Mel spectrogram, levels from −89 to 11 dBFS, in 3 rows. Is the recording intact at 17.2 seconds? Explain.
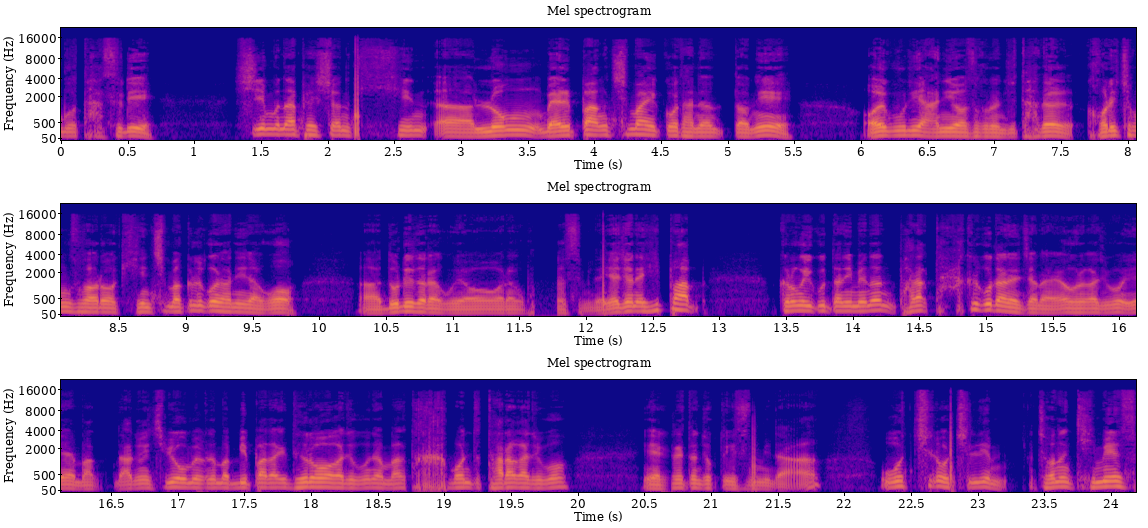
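No, there's a burst of packet loss from about 17.15 to 17.23 s. The receiver stretched the last bit of sound for about 60 ms, fading it down, then picked up again with about 60 ms of the speech simply gone.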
